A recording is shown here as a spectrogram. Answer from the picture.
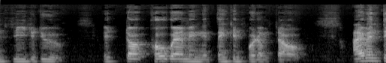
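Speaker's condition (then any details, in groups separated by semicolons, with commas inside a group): Cerebral palsy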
